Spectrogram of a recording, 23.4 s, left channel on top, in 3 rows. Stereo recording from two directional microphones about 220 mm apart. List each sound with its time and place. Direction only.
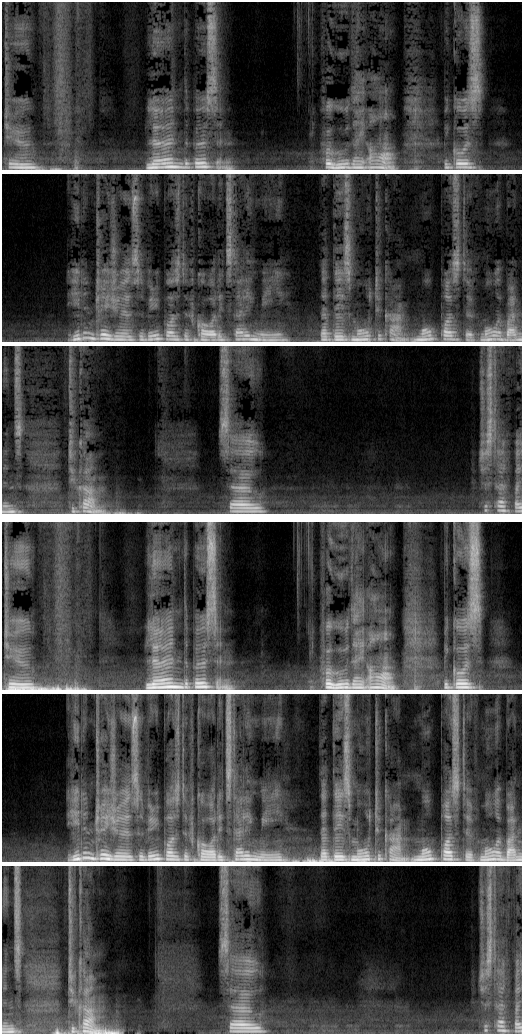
0.0 s speech: 45° right (ahead or behind)
2.1 s speech: 45° right (ahead or behind)
4.7 s speech: 45° right (ahead or behind)
8.7 s speech: 45° right (ahead or behind)
12.5 s speech: 50° right (ahead or behind)
18.9 s speech: 40° right (ahead or behind)
22.8 s speech: 45° right (ahead or behind)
